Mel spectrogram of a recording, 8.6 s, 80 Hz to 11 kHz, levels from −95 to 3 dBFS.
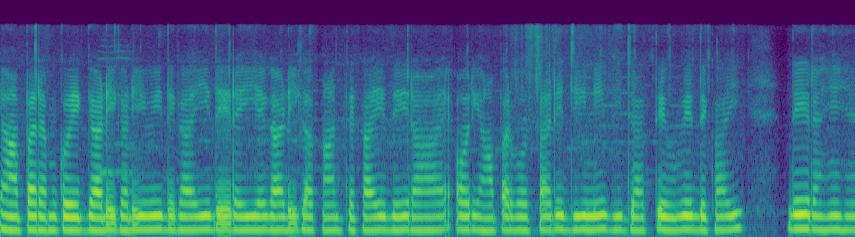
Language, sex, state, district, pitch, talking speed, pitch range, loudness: Hindi, male, Bihar, Araria, 180 Hz, 215 wpm, 180-185 Hz, -15 LUFS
